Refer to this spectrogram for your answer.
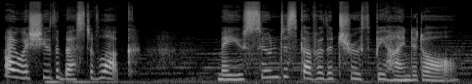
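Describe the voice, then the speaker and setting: A woman voicing a knowing, courteous divine fox familiar in an anime video game, speaking in a measured, formal, gently wry manner. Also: on the high side, expressive, faint music behind, poor audio.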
